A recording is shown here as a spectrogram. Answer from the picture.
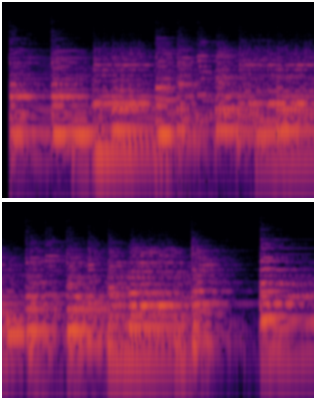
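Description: Mandolin music: a quick melody of plucked notes over lower plucked bass notes, with a last chord near the end left to ring and fade.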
